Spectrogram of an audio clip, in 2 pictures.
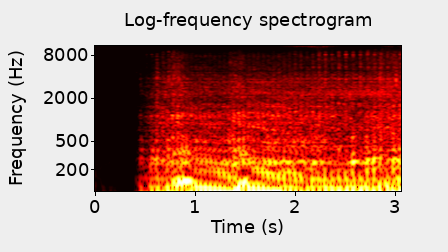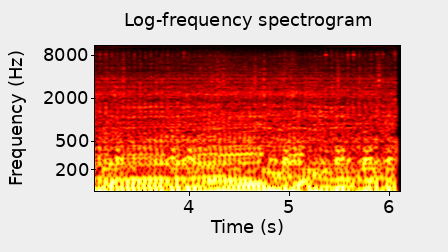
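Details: Newly bought Norton Model 50 single, just got running: held at high, ragged, uneven revs and won't settle to idle. Owner suspects a gummed-up carb, worn points and an aging coil; poor running.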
